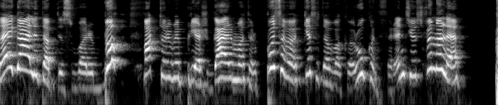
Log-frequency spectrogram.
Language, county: Lithuanian, Vilnius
